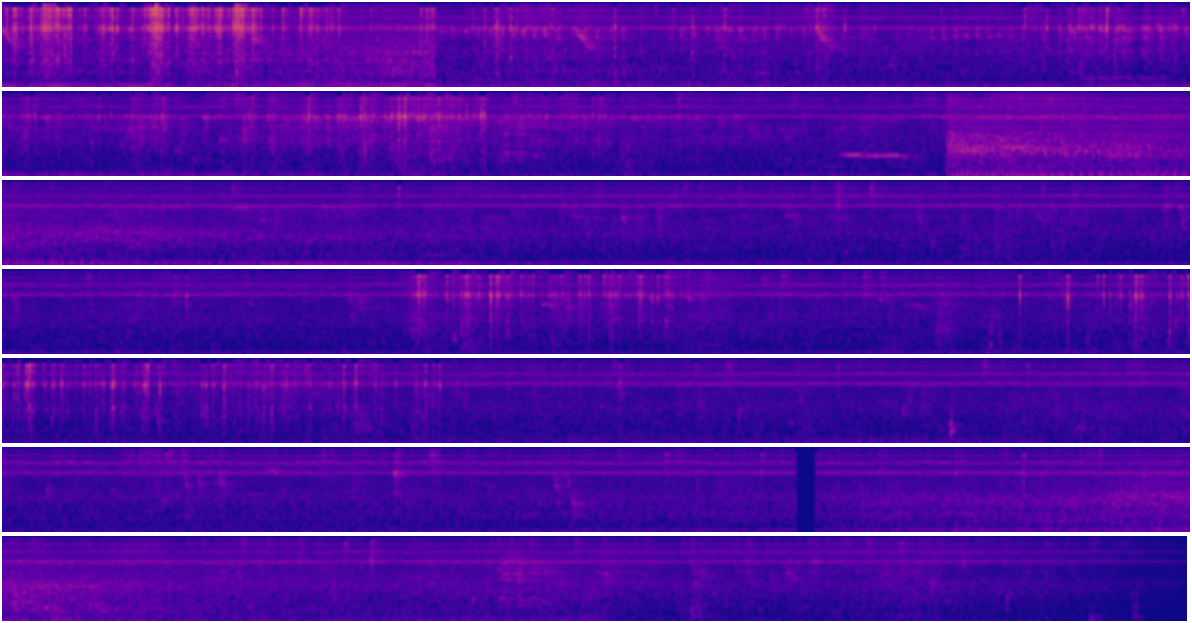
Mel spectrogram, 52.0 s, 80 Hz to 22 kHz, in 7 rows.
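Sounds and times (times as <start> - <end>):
rustling: 0.0 - 11.9, 24.7 - 27.0, 27.8 - 34.1.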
